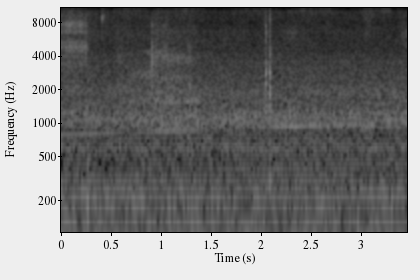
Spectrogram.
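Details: Modified car with anti-lag and launch control, at start-up: a steady mid-pitched whine over a low rumble as the fuel pump winds up priming before the engine fires. Normal fuel pump priming whine.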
